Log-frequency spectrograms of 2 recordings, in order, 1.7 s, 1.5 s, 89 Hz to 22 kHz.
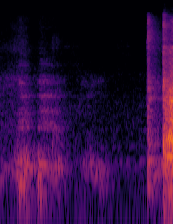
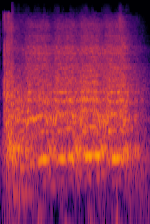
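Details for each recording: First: John Deere 317 garden tractor, battery reading 12.65 V but dropping while cranking: six slow, laboured cranking strokes about a second apart without catching; weak battery or starter suspected, fault later traced to the PTO. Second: John Deere 317 garden tractor after fitting a new starter (part 410 21021): brisk, even whirring crank with no drag or hesitation; the starter now cranks fast.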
